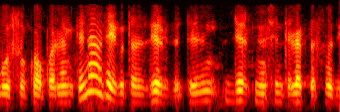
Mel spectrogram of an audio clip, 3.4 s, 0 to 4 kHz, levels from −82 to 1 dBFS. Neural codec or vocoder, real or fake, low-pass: vocoder, 22.05 kHz, 80 mel bands, WaveNeXt; fake; 3.6 kHz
